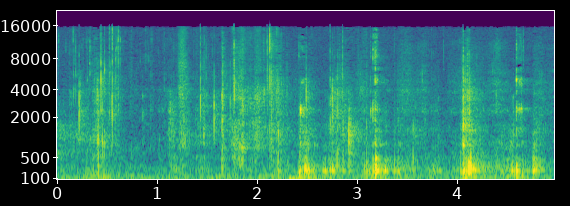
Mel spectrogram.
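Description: Faint chewing of a mouthful of crusty baguette with cheese, with soft irregular crunches of the bread crust.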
